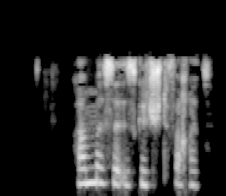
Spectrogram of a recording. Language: Uzbek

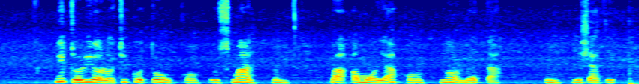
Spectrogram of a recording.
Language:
Yoruba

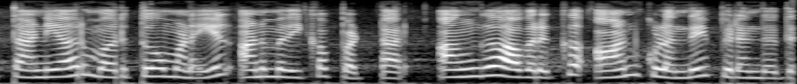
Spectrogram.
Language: Tamil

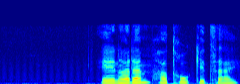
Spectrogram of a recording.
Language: Norwegian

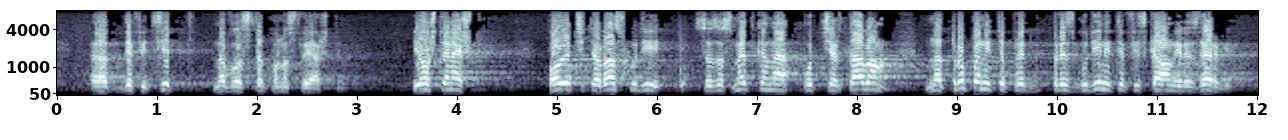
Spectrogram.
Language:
Bulgarian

